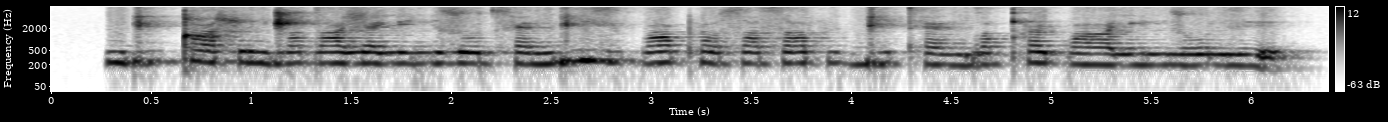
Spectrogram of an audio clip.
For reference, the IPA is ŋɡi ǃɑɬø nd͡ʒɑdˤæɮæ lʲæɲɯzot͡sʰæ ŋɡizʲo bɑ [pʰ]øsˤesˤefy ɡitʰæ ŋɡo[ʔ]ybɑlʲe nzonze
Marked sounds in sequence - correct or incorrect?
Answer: correct, incorrect: qʰ

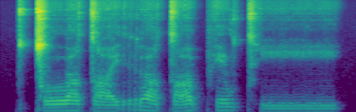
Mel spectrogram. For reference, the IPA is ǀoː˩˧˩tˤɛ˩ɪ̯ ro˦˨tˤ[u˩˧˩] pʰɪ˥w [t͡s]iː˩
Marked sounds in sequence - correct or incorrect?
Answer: incorrect: o˩˧˩, incorrect: tʰ

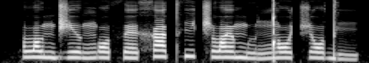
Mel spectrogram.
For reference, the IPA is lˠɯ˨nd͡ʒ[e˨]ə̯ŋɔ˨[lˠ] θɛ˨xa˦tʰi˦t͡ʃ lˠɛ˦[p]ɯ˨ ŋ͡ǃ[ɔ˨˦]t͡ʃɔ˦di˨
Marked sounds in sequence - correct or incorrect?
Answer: correct, incorrect: none, incorrect: m, incorrect: ɔ˦

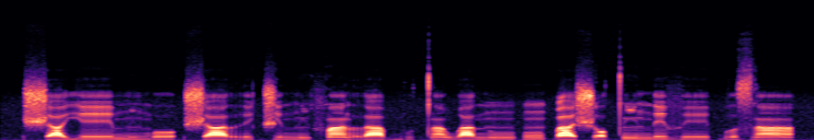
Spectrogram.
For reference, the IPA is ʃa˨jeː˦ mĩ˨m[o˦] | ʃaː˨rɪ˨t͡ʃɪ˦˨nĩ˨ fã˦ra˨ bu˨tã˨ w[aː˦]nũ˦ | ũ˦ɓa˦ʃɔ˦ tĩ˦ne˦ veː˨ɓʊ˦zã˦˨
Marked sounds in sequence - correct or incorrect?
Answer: correct, incorrect: a˦

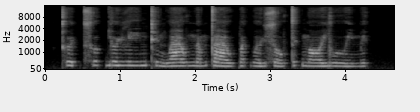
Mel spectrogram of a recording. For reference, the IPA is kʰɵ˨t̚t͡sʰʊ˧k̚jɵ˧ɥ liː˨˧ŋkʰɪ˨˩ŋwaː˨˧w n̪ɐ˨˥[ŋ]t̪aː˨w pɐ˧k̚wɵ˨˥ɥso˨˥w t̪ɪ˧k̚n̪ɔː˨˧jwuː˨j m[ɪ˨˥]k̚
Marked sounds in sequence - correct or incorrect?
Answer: incorrect: m, incorrect: ɪ˧

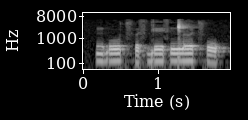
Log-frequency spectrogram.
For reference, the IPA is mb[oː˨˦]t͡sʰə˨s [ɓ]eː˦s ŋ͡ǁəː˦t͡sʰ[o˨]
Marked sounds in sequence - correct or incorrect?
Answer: incorrect: oː˦, incorrect: ɡ, correct

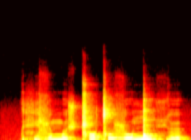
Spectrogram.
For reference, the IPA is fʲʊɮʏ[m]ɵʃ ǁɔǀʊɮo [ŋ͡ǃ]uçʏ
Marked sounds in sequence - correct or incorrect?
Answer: correct, correct

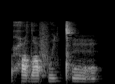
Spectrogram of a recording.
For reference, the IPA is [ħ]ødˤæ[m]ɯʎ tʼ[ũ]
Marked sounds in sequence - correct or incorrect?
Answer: correct, incorrect: f, correct

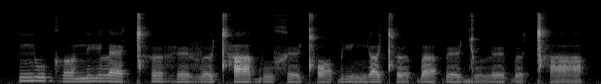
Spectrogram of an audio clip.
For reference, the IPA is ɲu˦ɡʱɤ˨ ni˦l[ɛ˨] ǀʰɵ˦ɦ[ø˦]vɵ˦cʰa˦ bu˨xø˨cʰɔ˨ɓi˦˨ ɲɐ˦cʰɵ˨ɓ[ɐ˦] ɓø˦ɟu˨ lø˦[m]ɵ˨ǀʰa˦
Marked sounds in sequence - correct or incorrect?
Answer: correct, incorrect: ø˨, correct, incorrect: ɓ

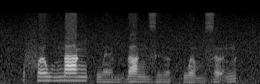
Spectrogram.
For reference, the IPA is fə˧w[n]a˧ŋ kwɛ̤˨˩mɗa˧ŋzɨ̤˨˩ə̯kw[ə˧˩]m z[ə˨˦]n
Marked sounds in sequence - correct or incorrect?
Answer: correct, correct, incorrect: ə̰˧˥

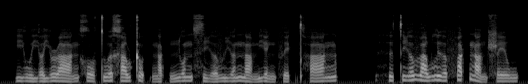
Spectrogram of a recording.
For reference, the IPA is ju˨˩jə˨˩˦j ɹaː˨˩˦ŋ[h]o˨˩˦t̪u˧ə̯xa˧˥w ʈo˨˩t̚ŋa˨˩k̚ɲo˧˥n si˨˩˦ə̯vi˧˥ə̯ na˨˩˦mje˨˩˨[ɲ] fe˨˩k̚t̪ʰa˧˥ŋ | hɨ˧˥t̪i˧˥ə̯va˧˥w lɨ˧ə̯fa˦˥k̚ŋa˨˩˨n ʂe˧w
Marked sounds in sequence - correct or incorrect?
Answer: incorrect: x, incorrect: ŋ

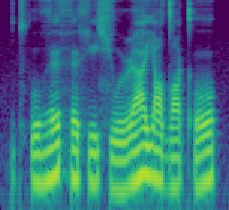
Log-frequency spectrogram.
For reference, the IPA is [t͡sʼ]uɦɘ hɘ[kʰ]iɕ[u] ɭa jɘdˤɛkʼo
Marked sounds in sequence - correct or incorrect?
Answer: correct, incorrect: x, correct

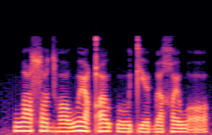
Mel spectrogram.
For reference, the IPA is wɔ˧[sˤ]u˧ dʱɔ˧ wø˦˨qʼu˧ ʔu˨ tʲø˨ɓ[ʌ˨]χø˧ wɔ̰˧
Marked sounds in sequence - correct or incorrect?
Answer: correct, incorrect: ə˨

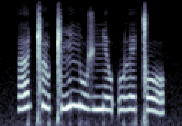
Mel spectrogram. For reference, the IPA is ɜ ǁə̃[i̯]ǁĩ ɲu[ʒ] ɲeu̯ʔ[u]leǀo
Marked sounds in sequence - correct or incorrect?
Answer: incorrect: u̯, correct, correct

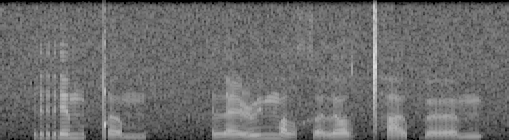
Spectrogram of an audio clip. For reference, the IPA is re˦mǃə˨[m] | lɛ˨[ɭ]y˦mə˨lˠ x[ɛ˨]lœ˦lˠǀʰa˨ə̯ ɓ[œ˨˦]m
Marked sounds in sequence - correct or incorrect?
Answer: correct, correct, incorrect: ə˨, correct

